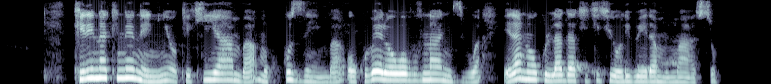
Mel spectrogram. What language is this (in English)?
Ganda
